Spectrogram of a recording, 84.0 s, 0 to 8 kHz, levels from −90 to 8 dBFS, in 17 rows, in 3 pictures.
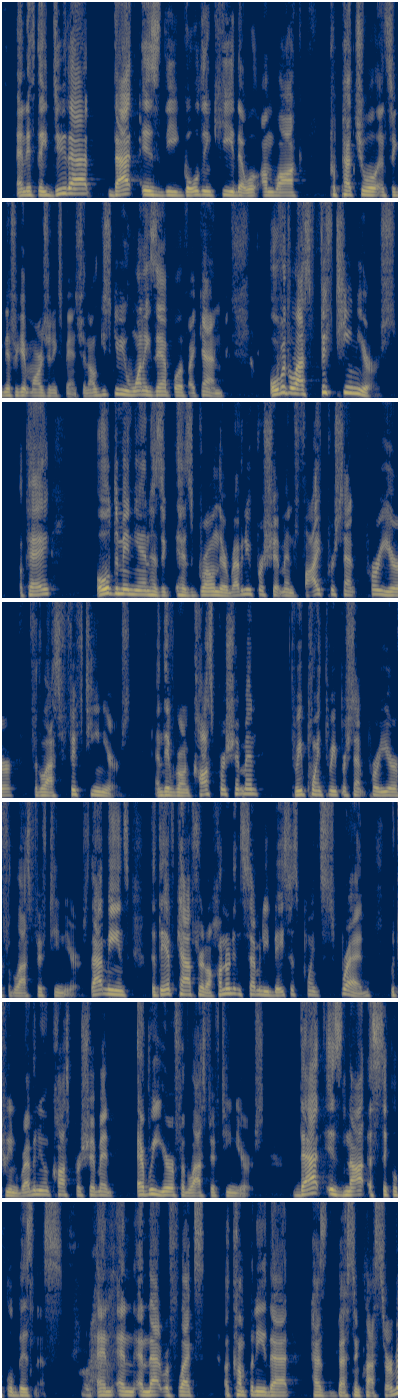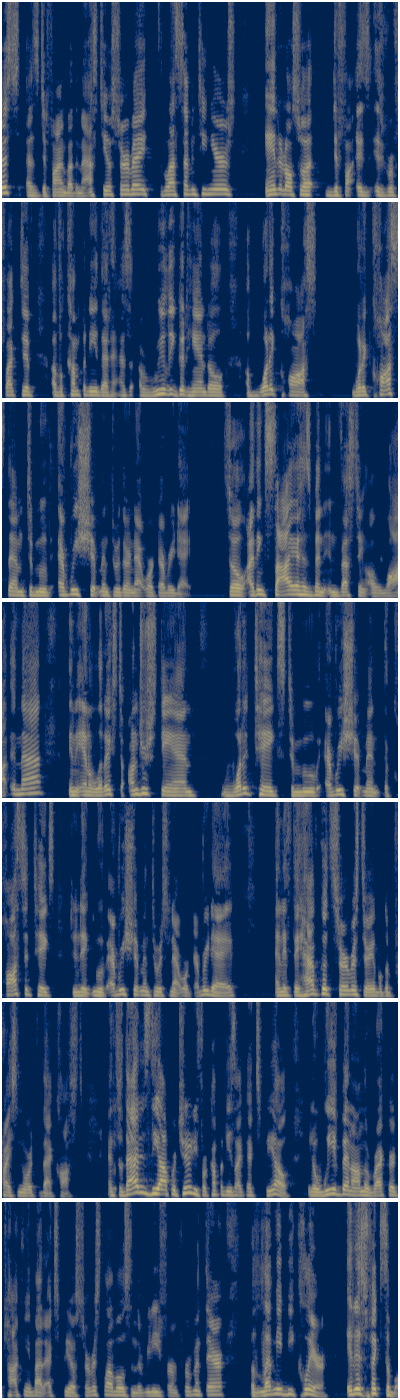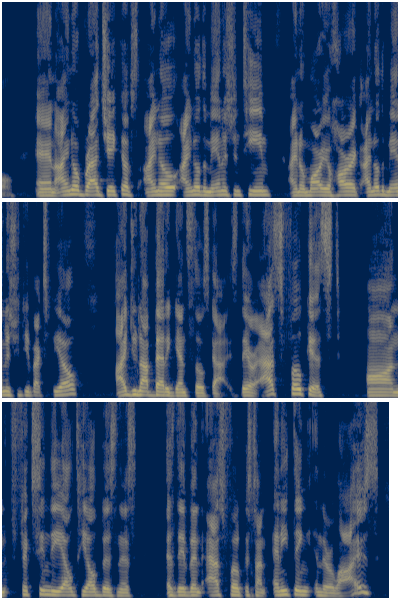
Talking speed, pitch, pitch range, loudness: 200 wpm, 140 Hz, 130-160 Hz, -27 LUFS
